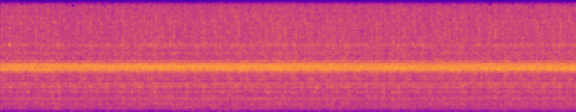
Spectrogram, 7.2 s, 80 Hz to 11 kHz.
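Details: VW Polo 4 engine at idle with an abnormal noise whose source is unknown. A steady, thin high-pitched whine holds one pitch over the quiet idle.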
